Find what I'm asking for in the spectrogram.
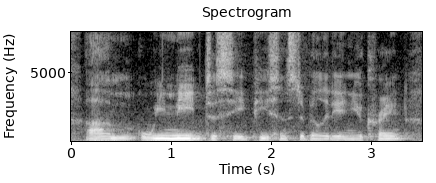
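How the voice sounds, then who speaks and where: Against light background noise, a man speaks in a very deep, low pitch with monotone, flat intonation. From Canada. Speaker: politician. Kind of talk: press conference answer. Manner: mumbling, stumbling, hesitant. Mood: measured, hesitant. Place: hall. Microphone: podium.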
